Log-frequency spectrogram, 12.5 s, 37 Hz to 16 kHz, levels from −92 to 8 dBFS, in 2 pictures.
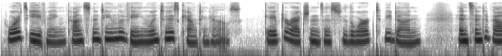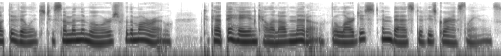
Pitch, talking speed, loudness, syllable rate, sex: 190 Hz, 215 wpm, -17 LUFS, 5.8 syllables/s, female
